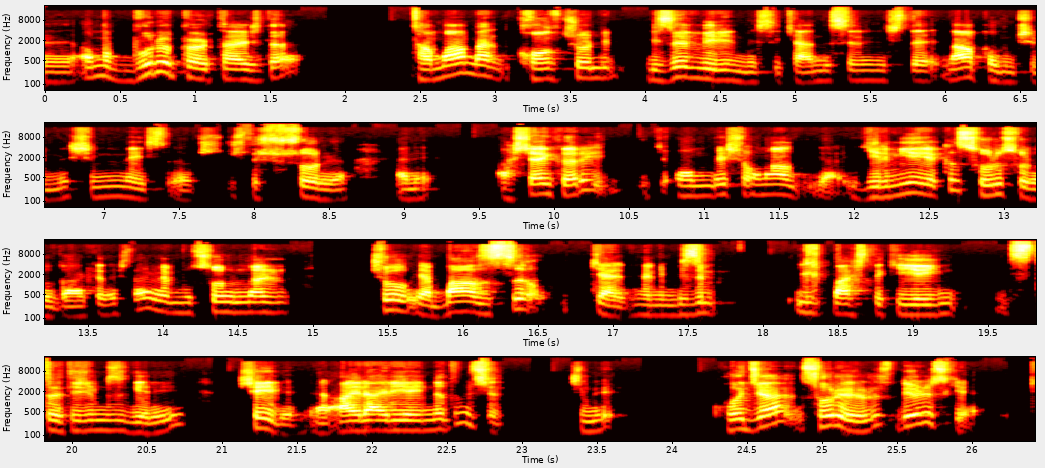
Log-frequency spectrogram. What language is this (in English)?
Turkish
